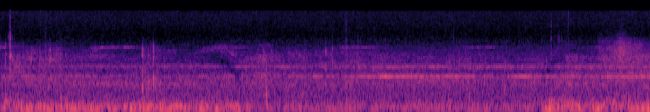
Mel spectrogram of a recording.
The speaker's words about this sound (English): School bus, Jesus.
